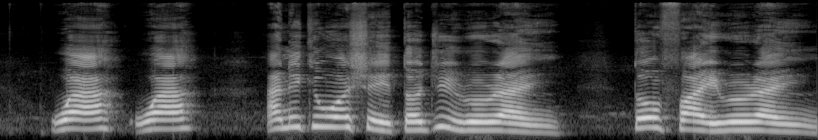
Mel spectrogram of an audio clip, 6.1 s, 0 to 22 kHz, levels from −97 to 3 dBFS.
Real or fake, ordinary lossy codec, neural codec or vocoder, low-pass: real; none; none; none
